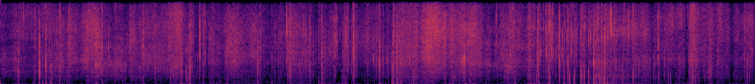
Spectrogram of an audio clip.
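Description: Long dark nails scratch and rub along a fan of thick green orchid leaves. The result is a dense run of dry scraping, crinkling and tearing-like sounds with many quick, short bursts over a low rumbling base.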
